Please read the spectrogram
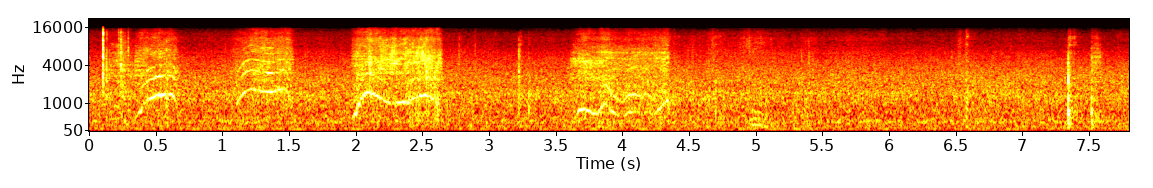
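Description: Hilleberg Rogen tent door zipper being pulled in four short strokes, each a brief rasp that rises and falls in pitch, followed by a single sharp click near the end.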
